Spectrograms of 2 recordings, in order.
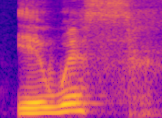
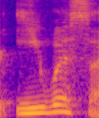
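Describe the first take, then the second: First: "iwis" starting with a short "ih". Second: "iwis" starting with a long "ee". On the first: Guessing at an odd word for viewers, "iwis" as IH-wiss. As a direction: say "iwis" as IH-wiss, rising at the end. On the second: Correcting a guess at an odd word, "iwis" as EE-wiss. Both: Shown as a demonstration. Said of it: "I don't know how that's pronounced".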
